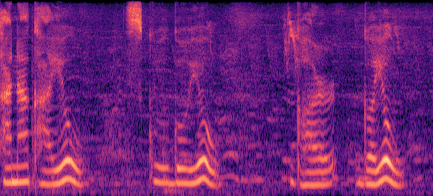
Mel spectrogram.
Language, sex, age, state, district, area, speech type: Nepali, female, 18-30, West Bengal, Kalimpong, rural, spontaneous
